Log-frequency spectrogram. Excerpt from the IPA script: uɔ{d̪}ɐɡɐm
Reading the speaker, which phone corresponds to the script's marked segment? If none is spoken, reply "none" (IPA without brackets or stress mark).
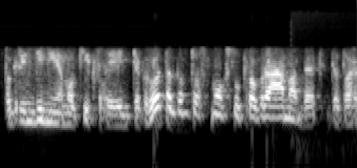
t̪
